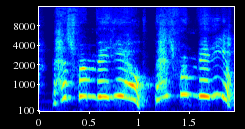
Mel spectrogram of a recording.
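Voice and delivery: imitated loud shouting. Retelling watching the other speaker's video on tv: retelling own yelling at tv. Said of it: "yelling at the T V".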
